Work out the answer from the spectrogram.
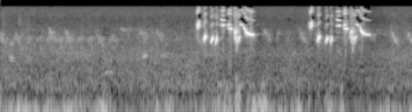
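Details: Balkan goldfinch, carduelis balcanica, recorded for a world championship in goldfinch song run over the internet from Serbia; two rapid bursts of bright, tinkling twitters with sliding whistles, separated by a short quiet gap, faint low hum throughout.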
